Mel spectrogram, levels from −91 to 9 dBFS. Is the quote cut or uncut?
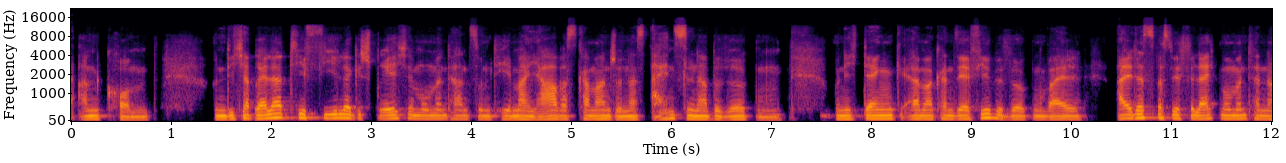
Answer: cut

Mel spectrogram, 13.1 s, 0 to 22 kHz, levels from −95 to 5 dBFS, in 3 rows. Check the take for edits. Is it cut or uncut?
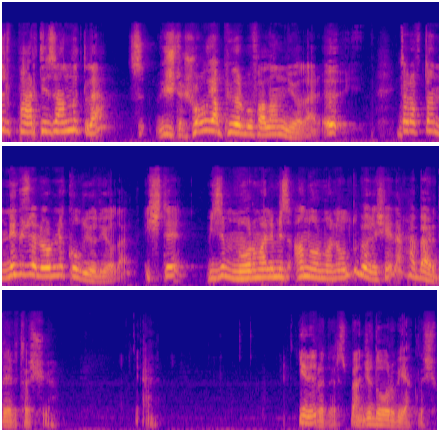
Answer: cut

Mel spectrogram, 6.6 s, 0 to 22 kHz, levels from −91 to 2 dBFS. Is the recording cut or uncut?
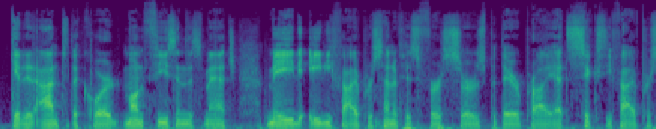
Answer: uncut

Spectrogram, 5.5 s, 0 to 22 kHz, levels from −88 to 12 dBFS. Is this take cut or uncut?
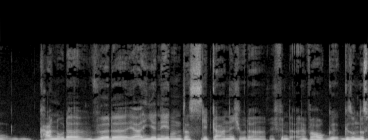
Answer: cut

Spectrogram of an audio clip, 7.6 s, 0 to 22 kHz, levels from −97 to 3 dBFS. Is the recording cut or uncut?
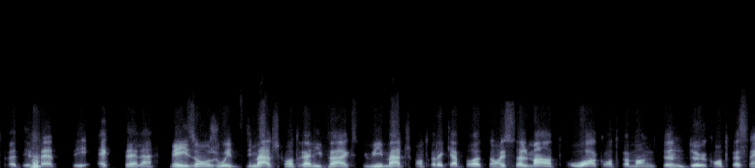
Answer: cut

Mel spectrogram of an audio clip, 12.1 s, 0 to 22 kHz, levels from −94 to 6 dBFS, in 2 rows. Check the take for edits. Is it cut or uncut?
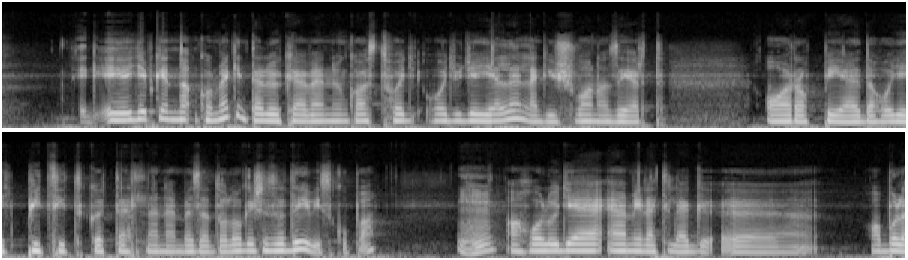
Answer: uncut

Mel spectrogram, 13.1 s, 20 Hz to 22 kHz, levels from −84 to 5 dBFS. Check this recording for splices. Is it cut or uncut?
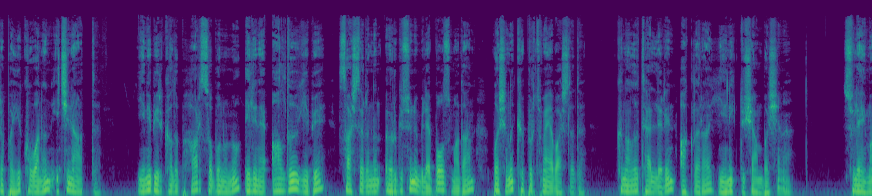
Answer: uncut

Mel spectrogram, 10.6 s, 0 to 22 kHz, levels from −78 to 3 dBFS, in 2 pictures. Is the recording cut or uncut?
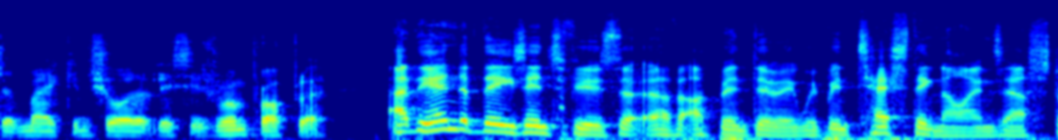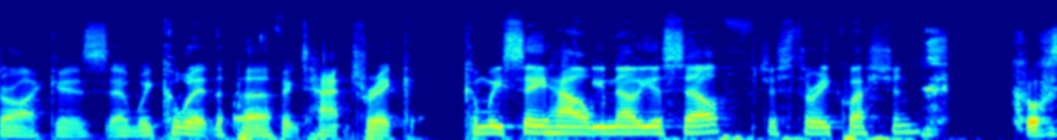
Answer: cut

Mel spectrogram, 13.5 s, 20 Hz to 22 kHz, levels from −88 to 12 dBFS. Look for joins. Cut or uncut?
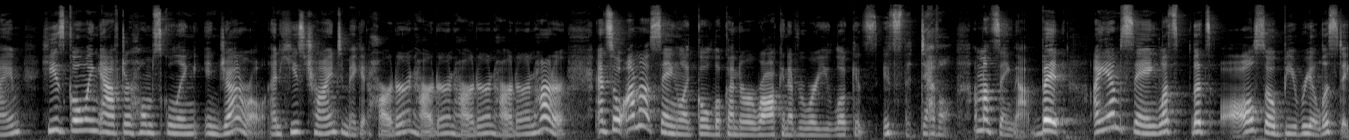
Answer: uncut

